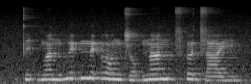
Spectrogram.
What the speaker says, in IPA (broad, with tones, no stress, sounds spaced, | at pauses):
t̪ i˨ ʔ b ã˧ n b e˦ ʔ n̪ e˦ ʔ l ɔ˧ n d͡z o˨ ʔ n̪ ã˧ n t͡sʰ ə˧ d͡z a˧ j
